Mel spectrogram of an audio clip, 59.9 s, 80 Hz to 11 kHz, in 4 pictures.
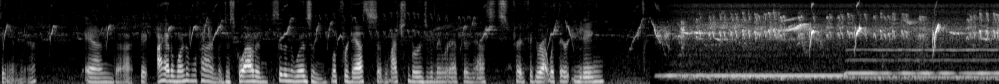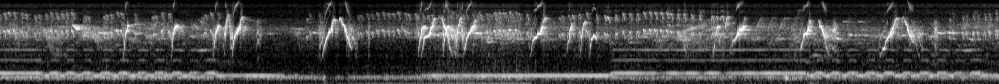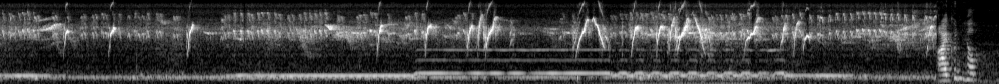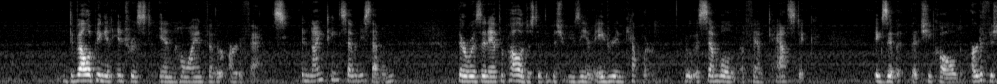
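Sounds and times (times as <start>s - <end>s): birds chirping and twittering: 0.0s - 44.2s
low sustained music tones: 0.0s - 59.9s.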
